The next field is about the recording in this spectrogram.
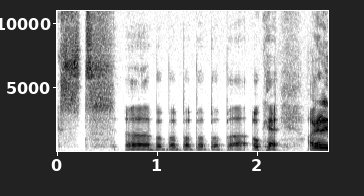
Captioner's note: talking gibberish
